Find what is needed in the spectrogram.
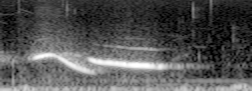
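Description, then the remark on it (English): A single loud whistle that rises briefly, then glides down and holds a falling tone for about a second, like a wolf whistle, with a low rumble underneath. “Are we all bad at whistling?”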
